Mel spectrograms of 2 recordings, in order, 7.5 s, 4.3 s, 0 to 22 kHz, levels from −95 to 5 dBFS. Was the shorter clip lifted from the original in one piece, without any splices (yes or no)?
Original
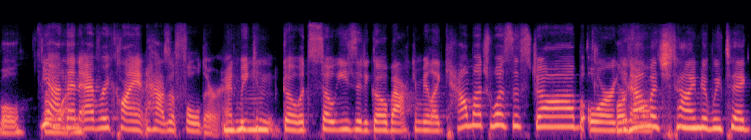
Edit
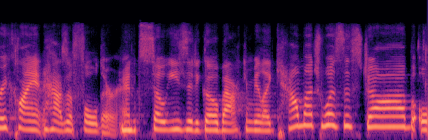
no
